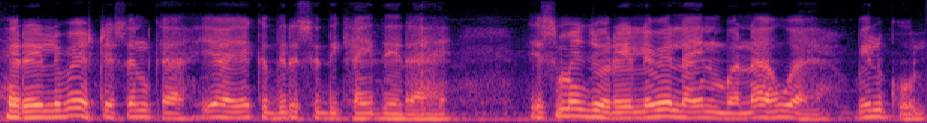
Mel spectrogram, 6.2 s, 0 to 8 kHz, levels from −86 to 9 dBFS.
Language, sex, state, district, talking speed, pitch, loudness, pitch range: Hindi, male, Maharashtra, Mumbai Suburban, 175 wpm, 140 Hz, -17 LUFS, 120-150 Hz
